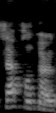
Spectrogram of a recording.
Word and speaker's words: sepulchre: unless Sepulchre sat plonker that's a three syllable word Sepulcher that's another name for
